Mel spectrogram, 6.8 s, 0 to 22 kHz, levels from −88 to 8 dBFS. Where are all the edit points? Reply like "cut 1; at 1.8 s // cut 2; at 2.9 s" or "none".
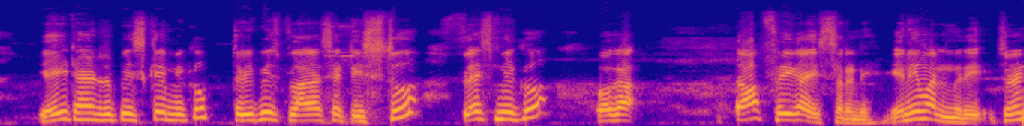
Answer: none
